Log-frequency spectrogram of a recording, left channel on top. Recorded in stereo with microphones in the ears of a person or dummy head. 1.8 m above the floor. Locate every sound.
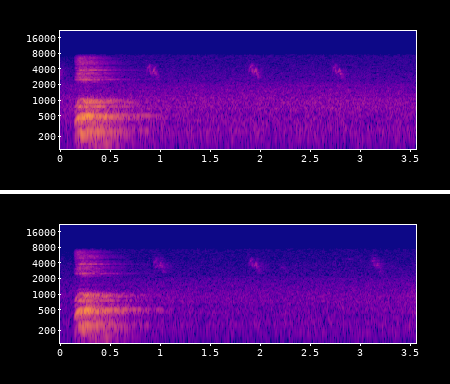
0.1 s a shout: 20° right (ahead or behind), 2 m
